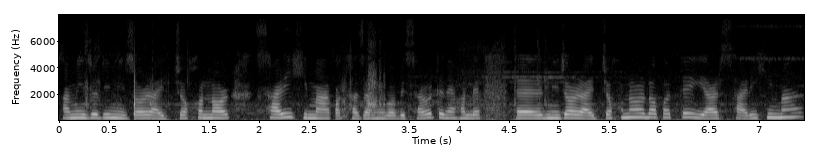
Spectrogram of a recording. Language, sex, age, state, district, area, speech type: Assamese, female, 18-30, Assam, Kamrup Metropolitan, urban, spontaneous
